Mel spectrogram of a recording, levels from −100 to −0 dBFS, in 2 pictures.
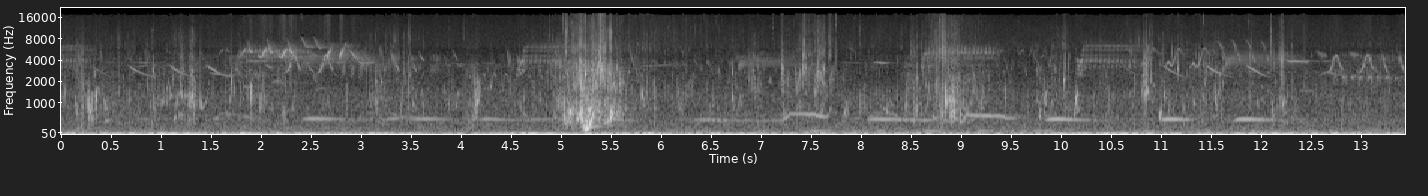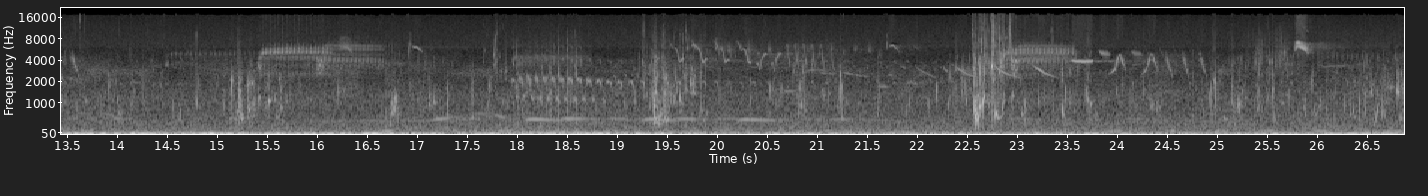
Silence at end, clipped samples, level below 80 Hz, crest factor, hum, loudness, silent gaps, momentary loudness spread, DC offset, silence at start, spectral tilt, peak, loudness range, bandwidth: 0 s; under 0.1%; -42 dBFS; 26 dB; none; -35 LUFS; none; 15 LU; under 0.1%; 0 s; -3.5 dB/octave; -4 dBFS; 13 LU; 18 kHz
